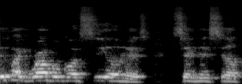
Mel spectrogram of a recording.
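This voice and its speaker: A somewhat breathy, dark and mellow male voice with an American accent, ordinary pitch variation and a moderate pace. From USA. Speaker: boxing podcast co-host. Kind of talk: casual podcast chat.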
